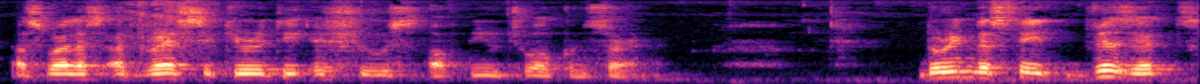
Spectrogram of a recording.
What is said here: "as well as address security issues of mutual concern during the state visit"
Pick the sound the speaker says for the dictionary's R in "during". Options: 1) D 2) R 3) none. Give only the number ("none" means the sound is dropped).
2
